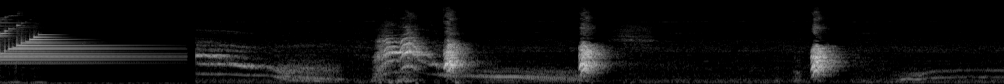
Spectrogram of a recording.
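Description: A short bright chime rings and fades. Then a small white spitz-type dog barks four sharp times, with long drawn-out cries, meow-like, before and after the barks.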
